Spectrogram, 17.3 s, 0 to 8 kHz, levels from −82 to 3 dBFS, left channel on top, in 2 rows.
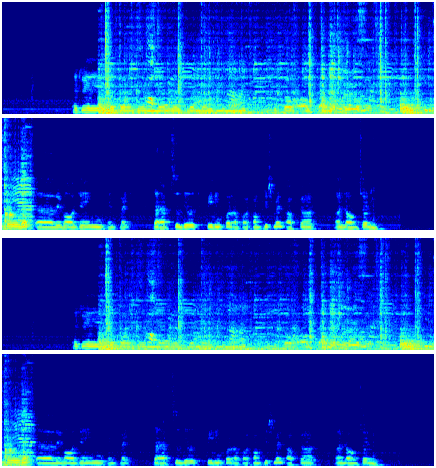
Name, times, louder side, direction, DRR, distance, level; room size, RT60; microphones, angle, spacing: voice 1, 1.4-5.0 5.4-7.8 8.2-11.2 11.7-14.9 15.3-16.2, left 5 dB, 60° left, 0.4 m, -34 dB
sound 1, 1.9-9.2, left 2 dB, 85° left, 1.0 m, -32 dB
8.5 x 3.5 x 3.1 m
head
